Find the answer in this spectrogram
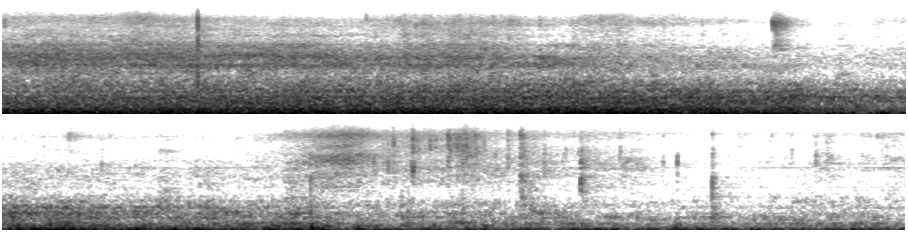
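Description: Low rumble of trains on the rails, heard from inside a carriage. It is loudest over the first four seconds, while another train passes on the next track, then eases off.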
